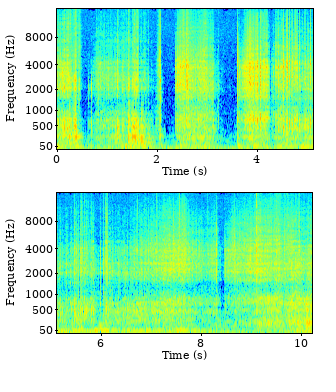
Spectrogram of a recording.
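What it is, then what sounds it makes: Bamboo plate. Long nails scratch the outer rim of a wide, shallow bamboo serving plate with both hands, producing a steady, bright, dry scratching texture. The scratching runs nearly continuously for about ten seconds, broken by short pauses near two and three and a half seconds.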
